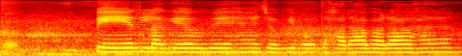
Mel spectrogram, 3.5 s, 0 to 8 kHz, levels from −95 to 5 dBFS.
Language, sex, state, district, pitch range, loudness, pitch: Hindi, female, Bihar, West Champaran, 210-220 Hz, -16 LUFS, 215 Hz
